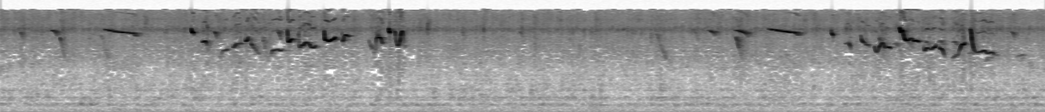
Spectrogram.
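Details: Leaf warbler singing in a rolling, melodious style used as a tutor recording: two bursts of high, sharp, zigzagging twitters a few seconds long, separated by a quiet gap.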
